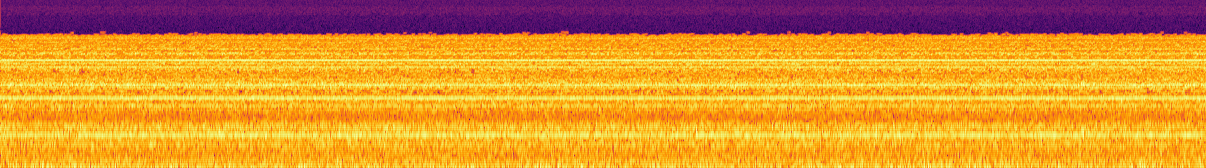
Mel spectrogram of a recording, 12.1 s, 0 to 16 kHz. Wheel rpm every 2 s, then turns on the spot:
0, 0, 0, 0, 0, 0.
none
